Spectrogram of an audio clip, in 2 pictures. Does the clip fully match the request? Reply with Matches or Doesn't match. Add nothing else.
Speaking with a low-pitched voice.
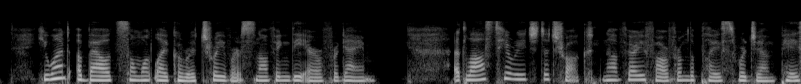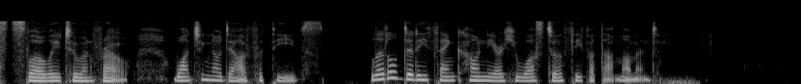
Doesn't match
